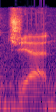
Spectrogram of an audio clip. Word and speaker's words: Jehn: Most people pronounce it as Jen.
